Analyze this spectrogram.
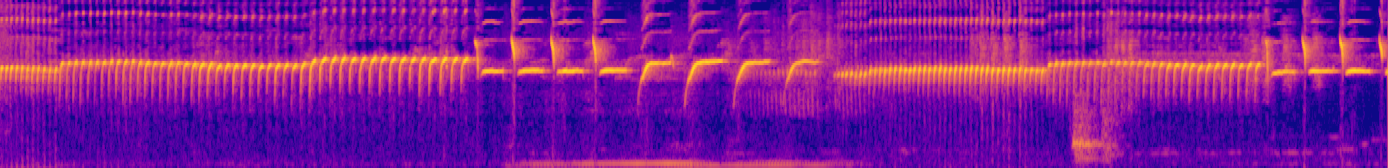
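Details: A Belgian canary, a domestic canary, sings rapid rolling trills and bright chirps, with sharp upward-swept notes between them.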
